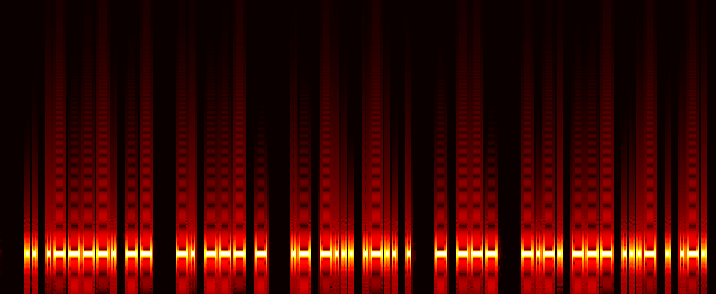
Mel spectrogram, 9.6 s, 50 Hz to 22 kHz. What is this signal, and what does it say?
Morse code, heard as a keyed tone, about 25 wpm, 600 Hz. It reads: I'M NOT ABLE TO COVER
